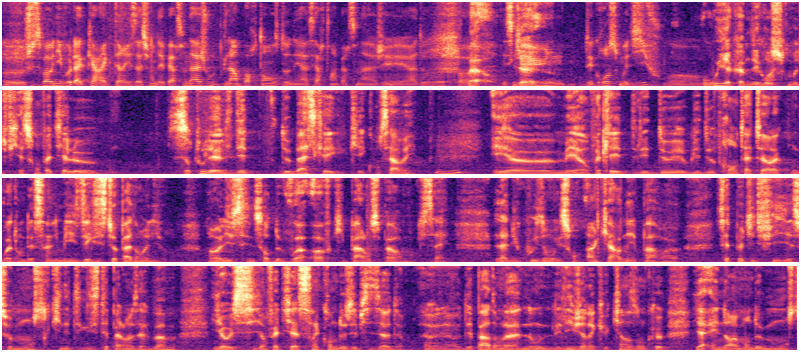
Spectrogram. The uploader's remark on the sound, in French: Enregistré à Marseille Series Stories. Enregistré à Marseille Series Stories dont BetaSeries était partenaire.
